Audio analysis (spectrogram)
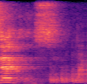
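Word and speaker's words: Zebes: planet zebus receives or whatever oil is pronounced it's zebus that's how it's pronounced another room uh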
